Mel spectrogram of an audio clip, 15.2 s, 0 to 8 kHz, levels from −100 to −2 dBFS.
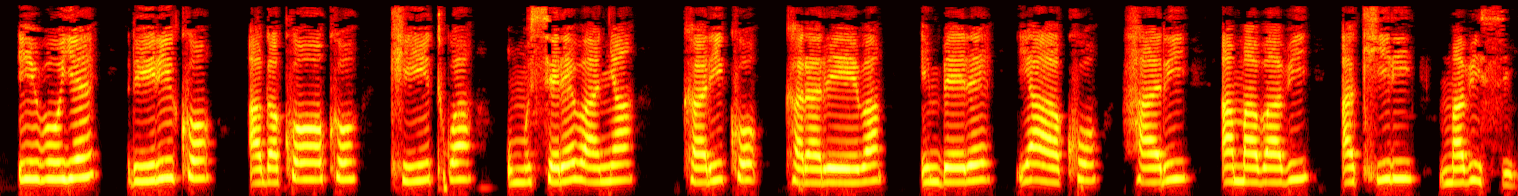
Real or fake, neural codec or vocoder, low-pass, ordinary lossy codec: real; none; 7.2 kHz; MP3, 32 kbps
